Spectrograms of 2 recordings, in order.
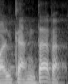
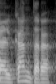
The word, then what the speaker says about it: Alcántara: o al cantar porque esto es algo que en españa se suele decir alcántara por culpa de cuéntame pero creo que es alcántara no sé creo que es con acento en la segunda a al cantar cuestión esto alguno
